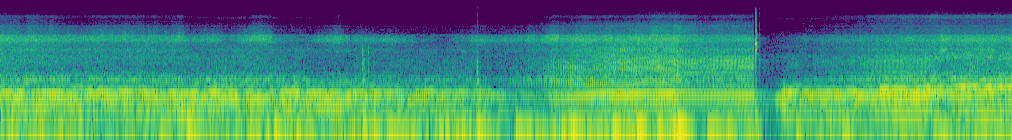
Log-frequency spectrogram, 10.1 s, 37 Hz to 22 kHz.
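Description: KTM 350 EXC-F's single-cylinder four-stroke engine running under way on an off-road ride. Its pitch climbs as it revs up about halfway through, drops sharply for a moment, then picks up and climbs again.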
